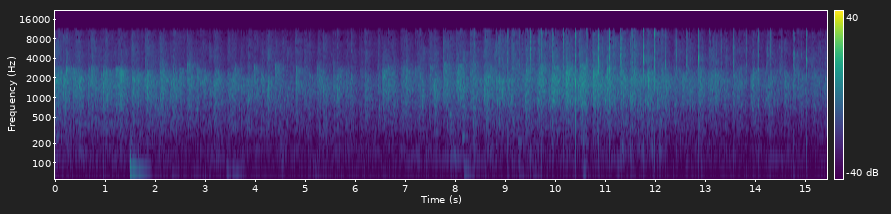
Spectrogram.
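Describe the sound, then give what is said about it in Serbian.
Sustained applause from a live audience at a poetry reading, steady dense clapping that swells slightly toward the middle and continues alone without speech throughout. “Žao mi je što moram da prekinem ovaj zaista lep aplauz”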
